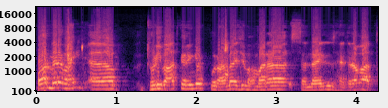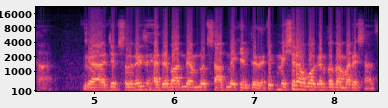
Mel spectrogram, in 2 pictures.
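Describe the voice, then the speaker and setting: A man in his thirties hosting a casual live video chat over a phone, telling stories with lively energy. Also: on the high side, brisk. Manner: animated storyteller who acts out quoted remarks. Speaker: host. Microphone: phone on a video call.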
